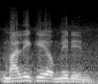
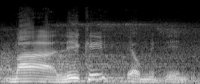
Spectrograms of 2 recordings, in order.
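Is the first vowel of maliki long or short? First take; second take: short; long. First: The first vowel of maliki is kept short. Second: The first vowel of maliki is drawn out long. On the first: The speaker calls it wrong. "Tidak boleh maliki yaumiddin" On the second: The speaker calls it right. "Kita harus membaca maliki yaumiddin"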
